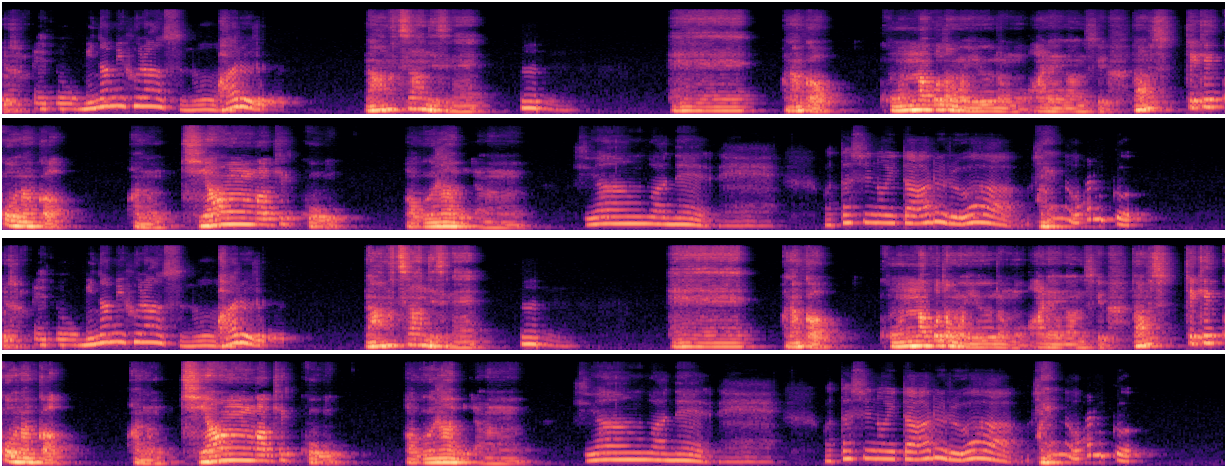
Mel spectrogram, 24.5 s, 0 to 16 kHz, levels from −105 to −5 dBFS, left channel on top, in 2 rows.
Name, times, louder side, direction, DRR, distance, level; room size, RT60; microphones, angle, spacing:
voice 1, 0.0-2.8 5.2-5.7 16.5-16.7 18.0-19.9 20.6-22.4 22.7-23.5, right 1 dB, 10° right, 0.5 m, -29 dB
voice 2, 3.6-4.7 6.7-7.4 7.8-8.2 8.9-12.8 13.5-15.6 16.3-17.4 22.6-22.8, right 1 dB, 70° right, 3.2 m, -23 dB
9.8 x 3.6 x 5.3 m
head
